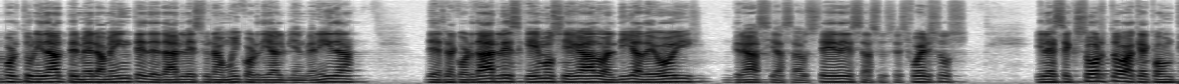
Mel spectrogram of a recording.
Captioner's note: speaking in Spanish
